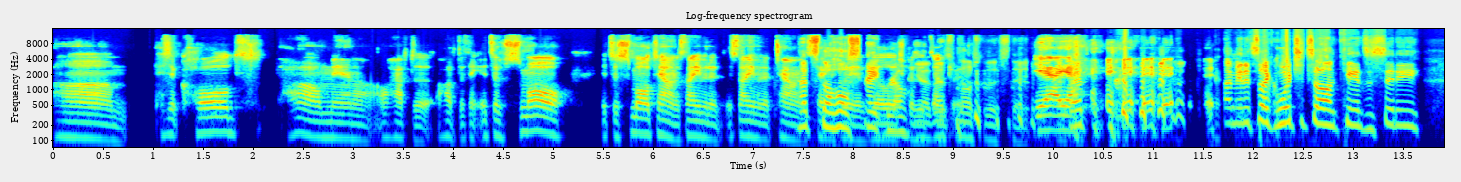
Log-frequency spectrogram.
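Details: Adult male with a real stutter, word repetitions in conversational speech; stuttering.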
